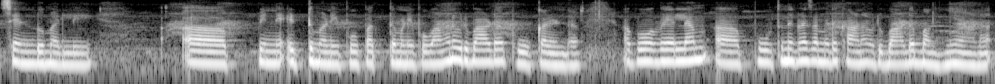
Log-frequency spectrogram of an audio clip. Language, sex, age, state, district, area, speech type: Malayalam, female, 45-60, Kerala, Palakkad, rural, spontaneous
